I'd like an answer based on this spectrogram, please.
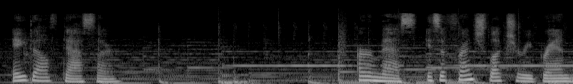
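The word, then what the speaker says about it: Hermès: name comes from the Founder's name Adolf dassler Hermes is a French luxury brand known for its high-end leather goods and accessories some people mispronounce this brand as Hermes but the correct pronunciation is Hermes the brand originally specialized in harnesses and saddles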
